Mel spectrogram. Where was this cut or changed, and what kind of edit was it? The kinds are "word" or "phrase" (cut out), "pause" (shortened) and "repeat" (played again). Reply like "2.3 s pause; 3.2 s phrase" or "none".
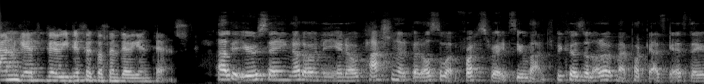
2.3 s word; 5.3 s word

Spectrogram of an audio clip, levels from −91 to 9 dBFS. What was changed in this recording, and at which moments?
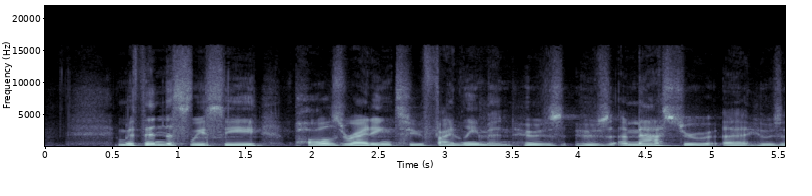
1.1 s word

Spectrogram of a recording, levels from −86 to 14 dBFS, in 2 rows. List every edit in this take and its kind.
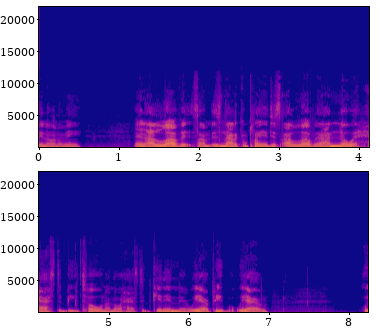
none

